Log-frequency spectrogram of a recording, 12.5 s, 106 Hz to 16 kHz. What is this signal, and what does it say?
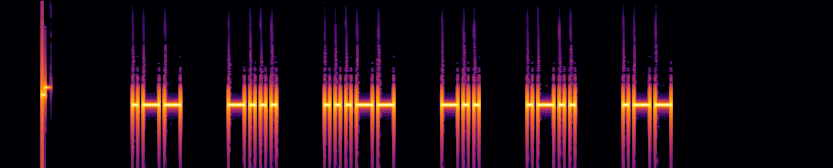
Morse code, heard as a keyed tone, about 15 wpm, spaced as for 9 wpm, 700 Hz. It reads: WB3DLW
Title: USA Call Signs - 6 Characters - 3x Character Spacing - 15wpm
